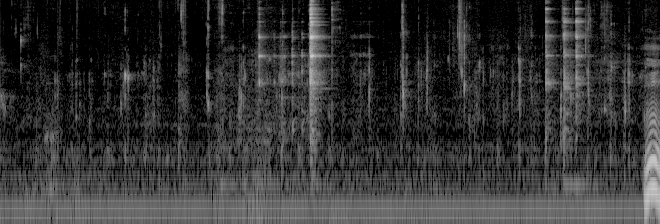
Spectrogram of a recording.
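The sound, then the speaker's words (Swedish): A fork clinks and scrapes lightly against a plate at irregular moments while grilled chicken dipped in bean sauce is eaten, with one sharper ringing clink midway, amid soft chewing sounds over a steady low hum. A short vocal sound comes at the end. “Du har en gaffel där.”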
